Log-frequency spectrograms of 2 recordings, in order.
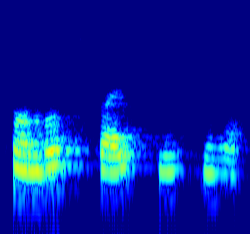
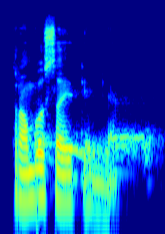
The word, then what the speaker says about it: thrombocythemia: Can you actually pronounce that? Thrombocythemia. Thrombocymia. Okay. Thrombocythemia.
